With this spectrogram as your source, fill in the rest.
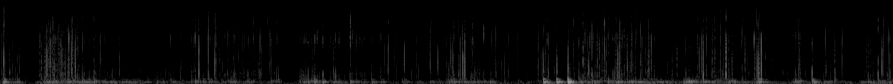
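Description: Hands squeeze and crinkle a red patterned fabric ring with crinkly filling. Dense crackling and rustling spreads bright across the range over a steady low hum, swelling louder around the middle of the clip before easing back.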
